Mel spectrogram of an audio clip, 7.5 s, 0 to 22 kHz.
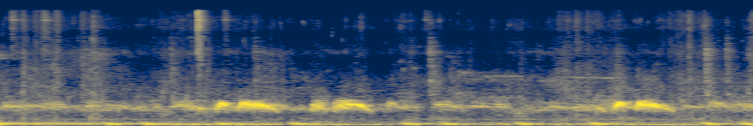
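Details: Spotted dove from Malaysian and Thai breeding birds, recorded 23 August 2021, repeating low hollow coos in rhythmic groups about once a second, with steady low-pitched rumbling noise beneath and a few faint clicks.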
